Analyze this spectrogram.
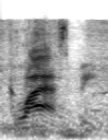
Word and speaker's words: Gillespie: to make sure I get his name pronounced right it's glasby glasby so cutting back up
